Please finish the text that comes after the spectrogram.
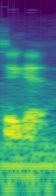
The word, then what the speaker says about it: TICCIT: design a toolkit for ticcit pronounced ticket also known as trees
